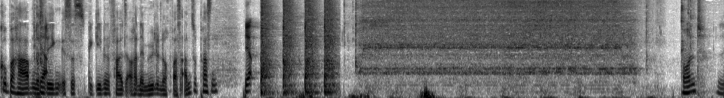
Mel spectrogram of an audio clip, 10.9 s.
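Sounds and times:
speech: 0:00.0 - 0:04.2, 0:10.2 - 0:10.8
espresso machine gear pump whirring hum: 0:05.3 - 0:09.8.

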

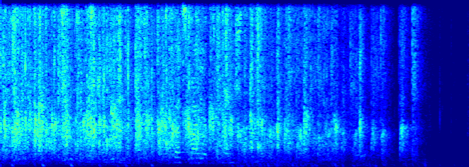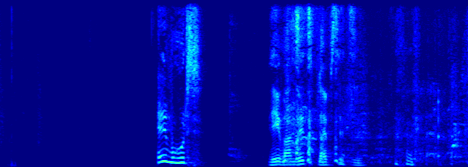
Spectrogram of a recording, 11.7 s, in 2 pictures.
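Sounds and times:
audience applause: 0:00.0 - 0:05.4
speech: 0:02.5 - 0:03.2, 0:07.8 - 0:08.4, 0:09.2 - 0:11.3
laughter: 0:09.3 - 0:11.7.

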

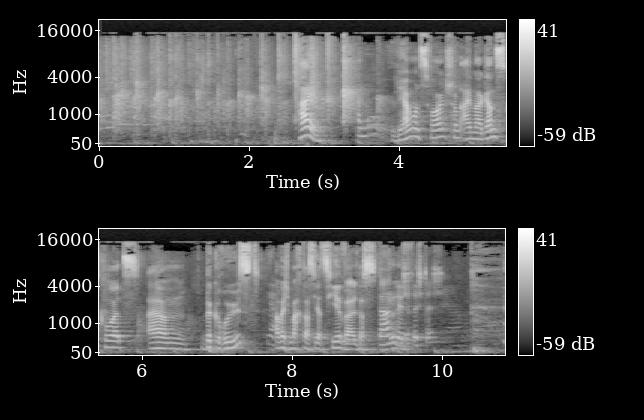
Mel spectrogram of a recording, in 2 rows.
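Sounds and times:
audience applause: 0:00.0 - 0:06.0
speech: 0:02.6 - 0:10.1.

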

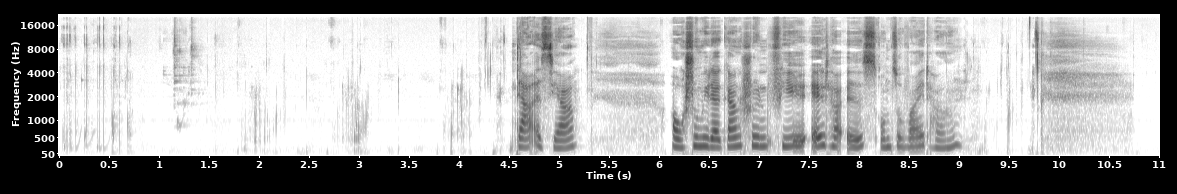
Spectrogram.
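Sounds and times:
swallowing gulps: 0:00.0 - 0:00.8, 0:01.7 - 0:04.6, 0:09.0 - 0:10.3
person sipping a drink: 0:00.0 - 0:04.5, 0:09.1 - 0:10.5
speech: 0:04.6 - 0:05.2, 0:06.1 - 0:09.2.

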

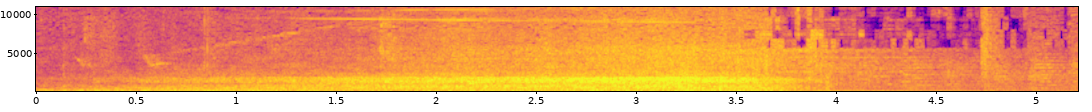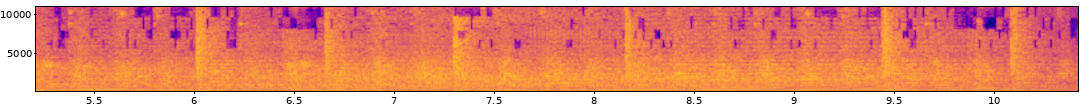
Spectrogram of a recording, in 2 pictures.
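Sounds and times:
Tesla Model Y electric car accelerating from standstill: 0:00.0 - 0:04.4.

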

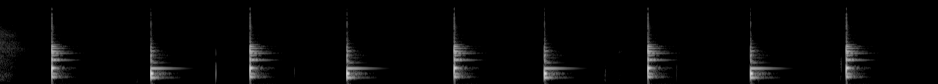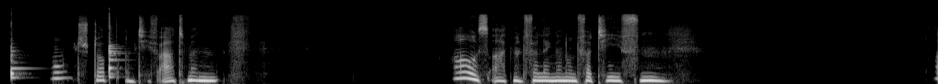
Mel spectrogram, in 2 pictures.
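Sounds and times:
bilateral stimulation alternating tones: 0:00.5 - 0:00.8, 0:01.5 - 0:01.8, 0:02.5 - 0:02.8, 0:03.5 - 0:03.8, 0:04.6 - 0:04.8, 0:05.5 - 0:05.8, 0:06.5 - 0:06.8, 0:07.5 - 0:07.9, 0:08.5 - 0:08.8, 0:09.5 - 0:10.9
speech: 0:10.2 - 0:11.9, 0:13.9 - 0:16.3.

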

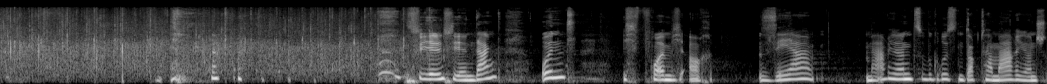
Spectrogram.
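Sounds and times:
audience applause: 0:00.0 - 0:04.4
laughter: 0:01.5 - 0:04.2
speech: 0:01.6 - 0:02.3, 0:04.2 - 0:10.4.

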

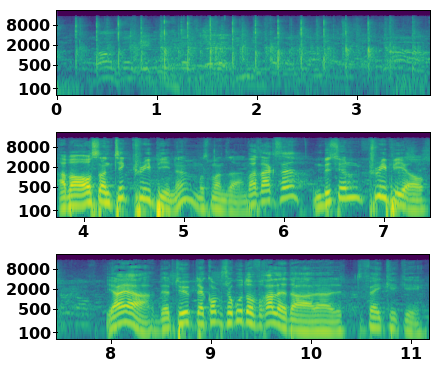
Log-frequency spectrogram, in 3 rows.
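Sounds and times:
audience applause: 0:00.0 - 0:04.2
speech: 0:00.4 - 0:01.4, 0:03.7 - 0:11.1.

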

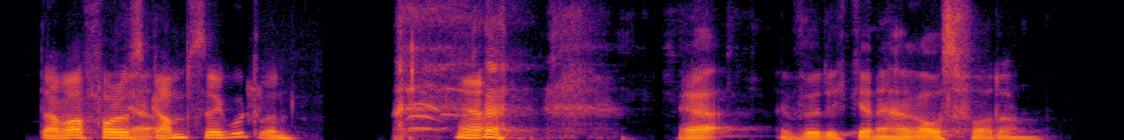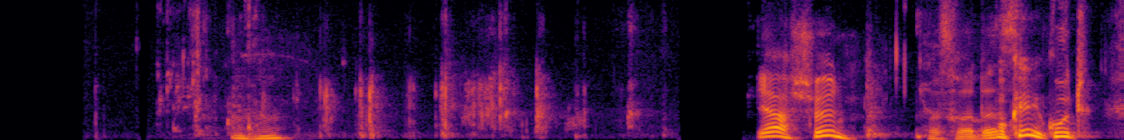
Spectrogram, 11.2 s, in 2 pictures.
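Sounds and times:
speech: 0:00.2 - 0:05.3, 0:06.8 - 0:07.2, 0:09.4 - 0:11.2
person sipping water: 0:06.1 - 0:09.1, 0:09.9 - 0:10.3.

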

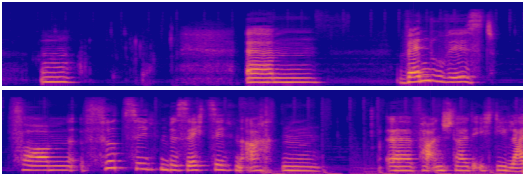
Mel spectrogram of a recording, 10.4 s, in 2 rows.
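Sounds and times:
person sipping water: 0:00.3 - 0:02.2
speech: 0:02.4 - 0:03.3, 0:04.0 - 0:10.4.

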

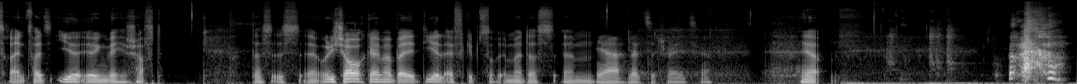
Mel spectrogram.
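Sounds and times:
speech: 0:00.0 - 0:08.6, 0:10.1 - 0:10.7
soft breathy sounds: 0:02.0 - 0:02.6, 0:06.5 - 0:10.0
sneeze: 0:10.1 - 0:10.7.

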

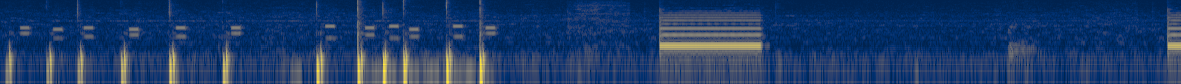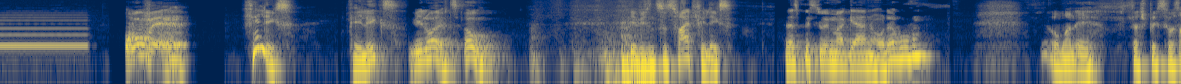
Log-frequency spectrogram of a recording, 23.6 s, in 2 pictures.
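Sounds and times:
telephone touch-tone dialing beeps: 0:00.1 - 0:02.4, 0:03.2 - 0:05.0
telephone ringing tones: 0:06.6 - 0:07.7, 0:11.7 - 0:12.8
speech: 0:13.1 - 0:13.4, 0:14.5 - 0:17.3, 0:18.1 - 0:23.6.

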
